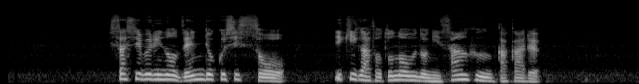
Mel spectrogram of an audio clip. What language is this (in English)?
Japanese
